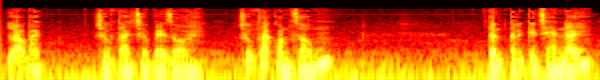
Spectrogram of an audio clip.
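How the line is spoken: Agitated shout. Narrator (Vietnamese): Tôi kích động hét lên

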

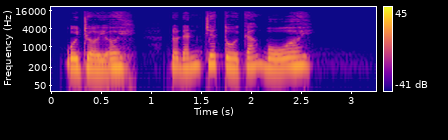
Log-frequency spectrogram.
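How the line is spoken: Moaning, wailing. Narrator (Vietnamese): Bà rên rỉ

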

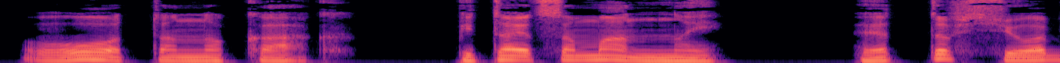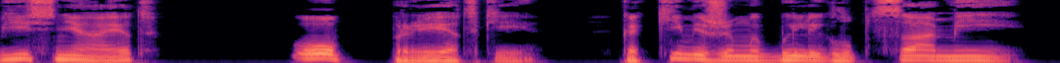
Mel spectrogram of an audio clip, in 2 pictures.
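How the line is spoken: Weary sigh. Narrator (Russian): Мужчина устало вздохнул

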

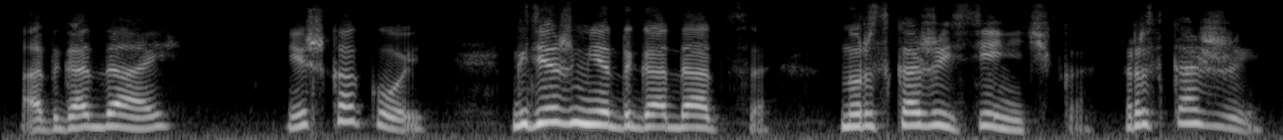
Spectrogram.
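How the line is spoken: Laughing. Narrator (Russian): Она, смеясь

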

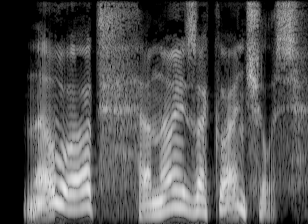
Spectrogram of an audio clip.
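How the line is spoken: Smoky hoarse voice. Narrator (Russian): сказала тетя Эви прокуренным голосом

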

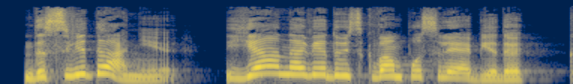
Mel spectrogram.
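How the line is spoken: Calling out. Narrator (Russian): крикнула миссис Смит

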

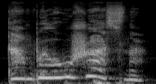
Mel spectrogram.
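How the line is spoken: Whisper. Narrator (Russian): прошептала

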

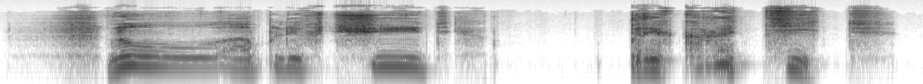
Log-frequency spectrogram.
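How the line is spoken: Whispering. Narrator (Russian): шепотом заговорил Лаврентий

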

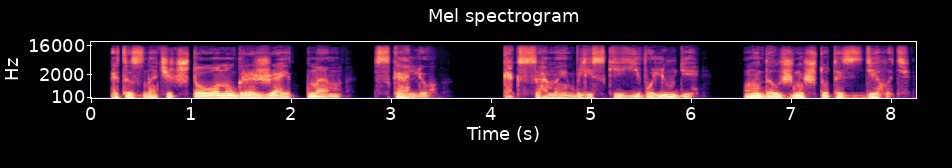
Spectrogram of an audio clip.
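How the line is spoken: Confident whisper. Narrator (Russian): уверенно прошептала Ула

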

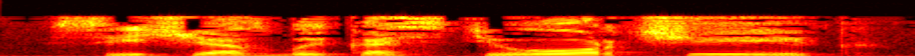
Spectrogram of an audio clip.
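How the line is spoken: Dreamy shivering drawl. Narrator (Russian): мечтательно протянула Патрушева, дрожа от холода

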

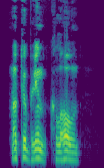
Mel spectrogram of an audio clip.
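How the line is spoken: Monster's hoarse laugh. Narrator (Russian): хрипло хохотнул монстр

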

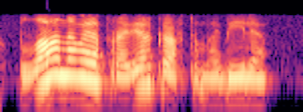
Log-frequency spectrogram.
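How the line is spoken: Young man answering. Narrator (Russian): Довольно молодой парень ответил

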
